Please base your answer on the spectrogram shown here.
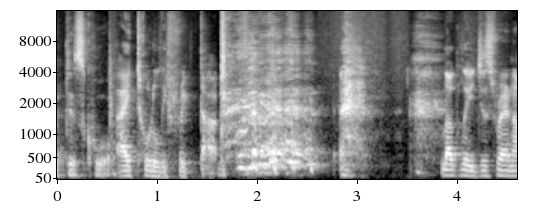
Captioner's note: laughter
